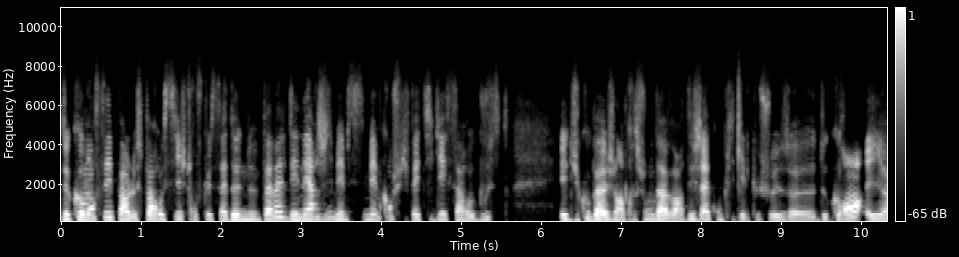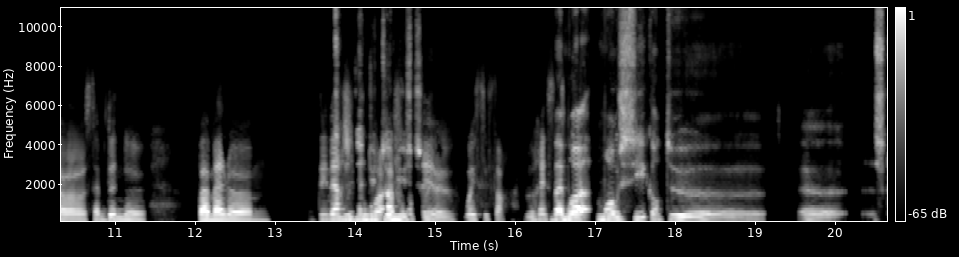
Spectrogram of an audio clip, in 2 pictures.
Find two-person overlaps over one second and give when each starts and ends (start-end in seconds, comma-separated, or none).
13.7-15.0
